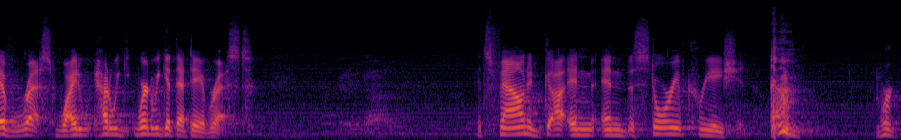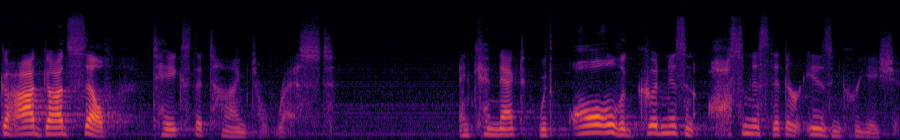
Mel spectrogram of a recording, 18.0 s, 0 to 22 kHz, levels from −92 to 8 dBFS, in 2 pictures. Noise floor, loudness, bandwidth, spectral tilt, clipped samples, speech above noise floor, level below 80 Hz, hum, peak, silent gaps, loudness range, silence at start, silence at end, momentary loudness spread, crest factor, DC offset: -66 dBFS; -33 LUFS; 16 kHz; -5.5 dB/octave; under 0.1%; 32 dB; -82 dBFS; none; -12 dBFS; none; 12 LU; 0 s; 0.05 s; 21 LU; 24 dB; under 0.1%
